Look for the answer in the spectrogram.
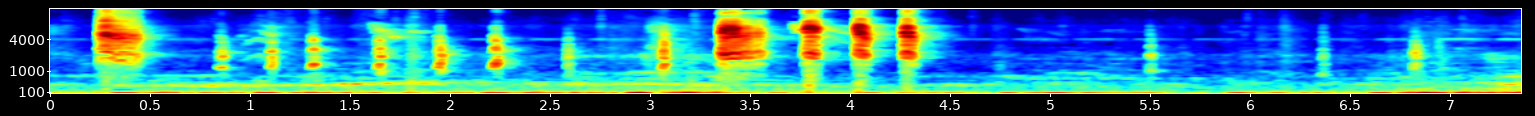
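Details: Common iora, 'kacial kombo gacor' lure recording for newly caught birds: a chattering series of harsh, rasping bursts, loudest in a tight cluster of four near the middle, then quieter scratchy notes, with a constant low hum underneath.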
